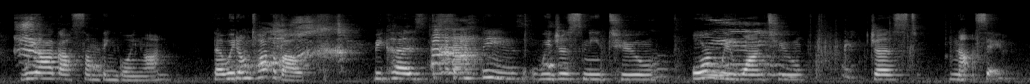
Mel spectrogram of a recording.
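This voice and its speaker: Through noticeable background noise and audible room echo, a woman with a fairly high pitch speaks at a fairly slow pace with fairly even intonation. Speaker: vlogger, new mother. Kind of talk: emotional personal vlog.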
